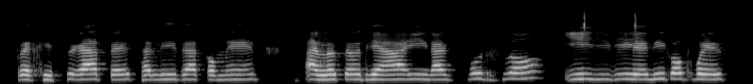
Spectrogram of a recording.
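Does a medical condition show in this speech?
Yes: cerebral palsy; articulation affected.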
